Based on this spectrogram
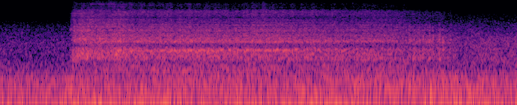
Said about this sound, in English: That's the relaxing sound of an elephant seal snoring.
